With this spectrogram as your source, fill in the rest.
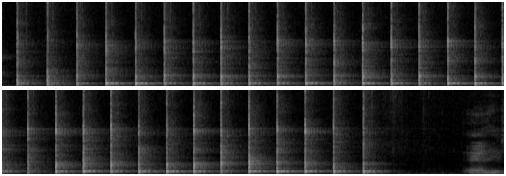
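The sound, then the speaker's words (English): A steady, fast series of hollow, papery taps on a drum made from a paper towel roll cardboard tube covered with washi tape and masking tape, about three per second, moderately loud, ending abruptly before a brief murmur. “This is a cardboard tube from paper towel roll. And I just covered this with washi tape and masking tape.”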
